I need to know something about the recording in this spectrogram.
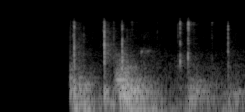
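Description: Typing on a computer keyboard: a quick run of key clicks with a duller thud among them, starting about two-thirds of a second in.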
